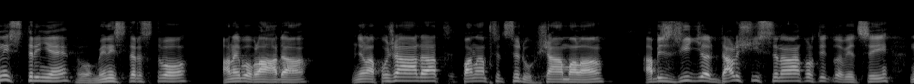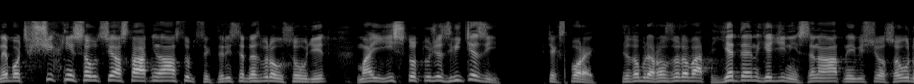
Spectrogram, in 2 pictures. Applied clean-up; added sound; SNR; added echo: neural mask model Resemble Enhance denoiser.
